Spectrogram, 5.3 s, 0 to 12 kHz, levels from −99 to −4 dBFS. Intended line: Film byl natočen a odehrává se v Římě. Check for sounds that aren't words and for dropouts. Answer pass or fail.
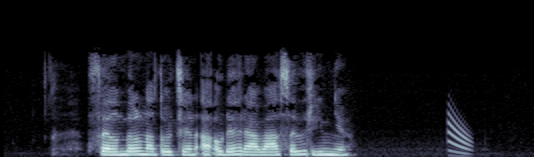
fail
